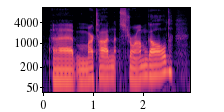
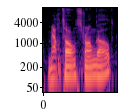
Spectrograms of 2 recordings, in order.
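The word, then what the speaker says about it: Márton Stromgald: creature, other than it's like there's an accent on the A. Marton Stromgald. Whenever it blocks, other blocking creatures get +1/+1.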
